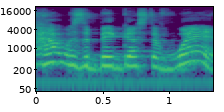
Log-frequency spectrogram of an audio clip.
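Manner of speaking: thrilled, eager, excited and lively. Demonstrating a sentence that ends with an exclamation mark: excited. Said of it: "I would probably say this with more excitement".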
